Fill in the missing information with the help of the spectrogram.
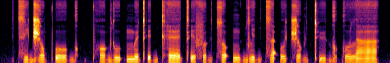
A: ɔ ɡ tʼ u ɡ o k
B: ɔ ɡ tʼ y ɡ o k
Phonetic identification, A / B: B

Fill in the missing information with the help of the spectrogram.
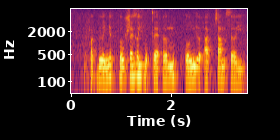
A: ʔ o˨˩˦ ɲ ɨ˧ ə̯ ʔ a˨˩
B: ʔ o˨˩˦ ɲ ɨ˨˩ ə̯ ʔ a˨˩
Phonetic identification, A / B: B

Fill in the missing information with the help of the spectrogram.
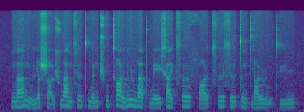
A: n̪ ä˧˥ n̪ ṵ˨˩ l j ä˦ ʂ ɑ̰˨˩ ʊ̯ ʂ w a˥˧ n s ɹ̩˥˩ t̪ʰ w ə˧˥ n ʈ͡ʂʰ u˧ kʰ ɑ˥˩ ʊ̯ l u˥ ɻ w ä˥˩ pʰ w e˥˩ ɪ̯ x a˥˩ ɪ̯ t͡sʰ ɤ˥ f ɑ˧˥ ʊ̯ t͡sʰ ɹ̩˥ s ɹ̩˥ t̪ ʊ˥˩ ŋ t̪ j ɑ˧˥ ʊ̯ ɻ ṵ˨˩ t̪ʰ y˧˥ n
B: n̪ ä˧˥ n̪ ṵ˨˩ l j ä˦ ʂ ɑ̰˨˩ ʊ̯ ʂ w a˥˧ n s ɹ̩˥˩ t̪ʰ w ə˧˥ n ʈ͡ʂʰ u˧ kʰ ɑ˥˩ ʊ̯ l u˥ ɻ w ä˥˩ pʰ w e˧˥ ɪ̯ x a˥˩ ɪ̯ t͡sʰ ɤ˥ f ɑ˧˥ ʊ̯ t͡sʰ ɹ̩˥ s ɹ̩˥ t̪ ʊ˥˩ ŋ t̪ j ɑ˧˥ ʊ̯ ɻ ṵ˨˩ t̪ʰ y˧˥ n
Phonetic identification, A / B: B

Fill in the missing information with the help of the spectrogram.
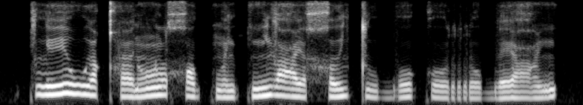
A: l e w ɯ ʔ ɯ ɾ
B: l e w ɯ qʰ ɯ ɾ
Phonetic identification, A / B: B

